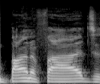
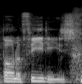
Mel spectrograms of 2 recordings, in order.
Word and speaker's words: bona fides: We pronounce it bona fides in the use that I'm used to.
